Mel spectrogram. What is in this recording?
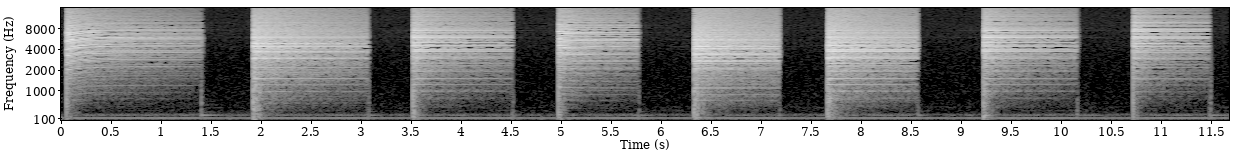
1983 Atlantex MPC analog Drum Machine cymbal sounds choked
